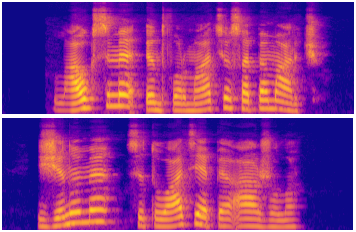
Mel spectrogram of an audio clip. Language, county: Lithuanian, Klaipėda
